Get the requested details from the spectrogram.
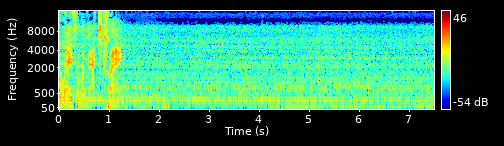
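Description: A diesel engine rumbles steadily as a machine rolls slowly along rails.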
